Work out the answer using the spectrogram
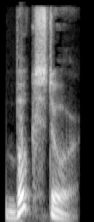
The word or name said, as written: bookstore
